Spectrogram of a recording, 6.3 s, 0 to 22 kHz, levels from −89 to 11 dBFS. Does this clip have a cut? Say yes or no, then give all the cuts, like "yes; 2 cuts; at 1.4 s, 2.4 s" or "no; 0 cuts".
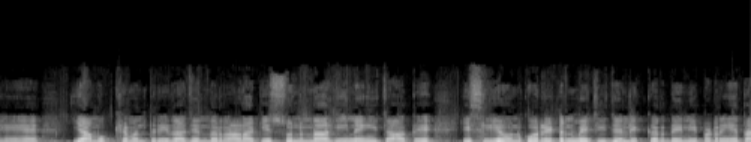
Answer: no; 0 cuts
